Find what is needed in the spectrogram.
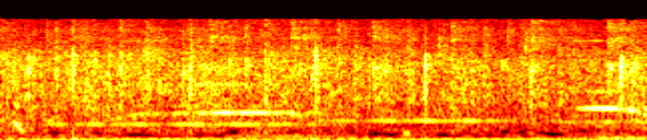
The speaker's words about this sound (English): Let's clap because we know what this thing means. It's only we that know.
